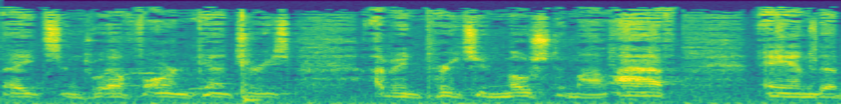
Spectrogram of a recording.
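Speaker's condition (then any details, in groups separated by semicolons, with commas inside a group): Vocal fold paralysis; move or vibrate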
